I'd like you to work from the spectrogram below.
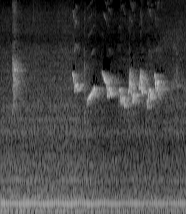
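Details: Ultramarine grosbeak in captivity, bred from mutation parents for song tournaments: one brief high note, then a lively two-second run of rapid, jumbled warbling notes, with a continuous low hum behind.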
